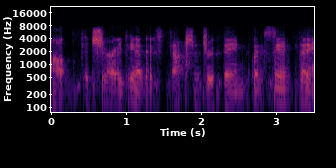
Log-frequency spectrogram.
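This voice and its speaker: Over noticeable background noise, a woman with a very deep, low voice talks at a moderate pace. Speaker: travel video creator and founder of a travel site. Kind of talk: podcast interview. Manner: casual, filler-heavy.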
